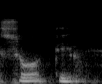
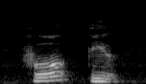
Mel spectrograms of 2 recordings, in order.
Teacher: En la palabra sutil está bien, la sílaba tónica es til, pero en futil la sílaba tónica es fu.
